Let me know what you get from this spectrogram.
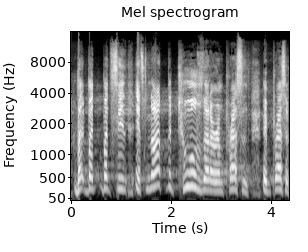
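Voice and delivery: rising preacher's fervor; preaching at full force. Acted.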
